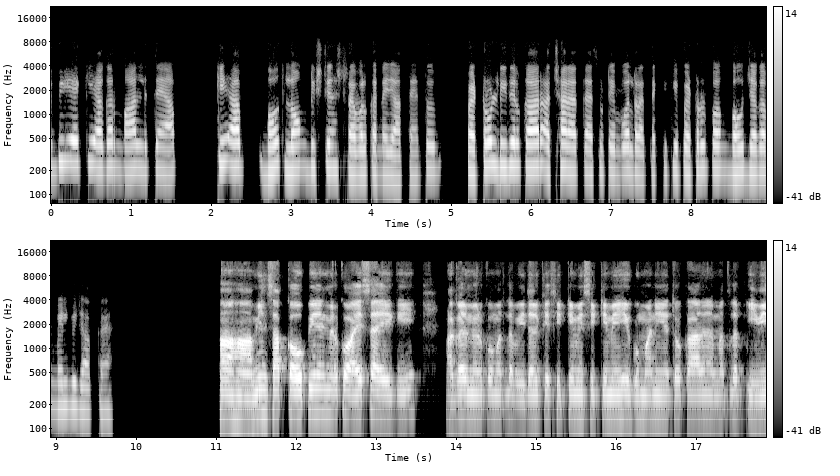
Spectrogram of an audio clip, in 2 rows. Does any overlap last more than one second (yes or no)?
no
